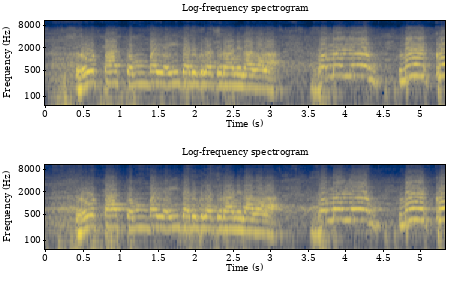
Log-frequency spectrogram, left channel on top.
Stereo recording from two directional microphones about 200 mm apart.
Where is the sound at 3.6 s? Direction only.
65° right (ahead or behind).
